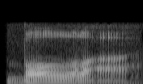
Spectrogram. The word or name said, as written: bulla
